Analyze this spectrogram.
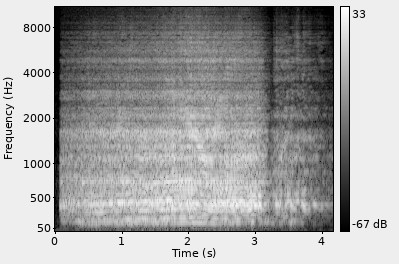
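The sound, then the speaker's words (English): A solar bike passing by in a store parking lot: a loud, buzzing, harmonic drone that holds steady for about three seconds, then breaks off and trails away in rough, uneven bursts. “A solar bike drove by, ignoring him, nearly running him over.”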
